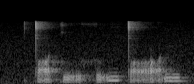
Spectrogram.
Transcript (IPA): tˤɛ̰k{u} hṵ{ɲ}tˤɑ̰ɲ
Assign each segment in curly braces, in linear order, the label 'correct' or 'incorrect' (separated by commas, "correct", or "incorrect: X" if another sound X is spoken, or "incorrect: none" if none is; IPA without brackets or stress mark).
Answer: incorrect: ṵ, correct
